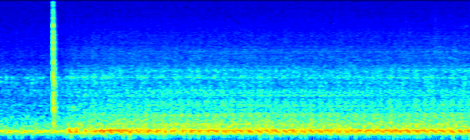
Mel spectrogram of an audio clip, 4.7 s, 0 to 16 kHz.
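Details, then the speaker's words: 1996-2000 GM 6.5 diesel (OBDII), cold start, high idle switch engaged: climbs within a second to a steady smooth fast idle (settings 1070 or 1350 rpm, about 1350 heard); normal high idle. "this is a cold start okay now the first one is 1070 the next one is 1350 I believe"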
